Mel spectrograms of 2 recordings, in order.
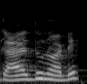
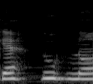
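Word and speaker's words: Gare du Nord: আমি যে উচ্চারণটা করলাম ফ্রেঞ্চ ভাষায় উচ্চারণটা ঠিক সেরকম হয় না, যতটা আমার কানে শুনে মনে হয় গ্যাহ দু ন বলে কিছু একটা বলছে, কারণ এরা আর্টটাকে ঠিক করে বলতে পারে না।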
